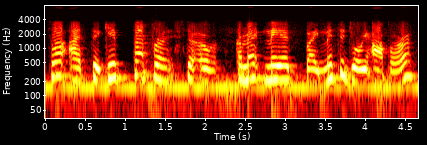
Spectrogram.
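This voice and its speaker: A man calling in to a radio show, speaking in a formal, flowery, deliberate way. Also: high voice. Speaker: caller. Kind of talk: phoned-in radio comment. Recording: dull lo-fi phone line with noise.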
